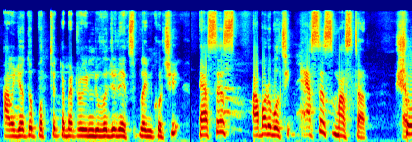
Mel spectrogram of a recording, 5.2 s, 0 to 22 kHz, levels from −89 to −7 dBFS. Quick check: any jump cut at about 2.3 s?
yes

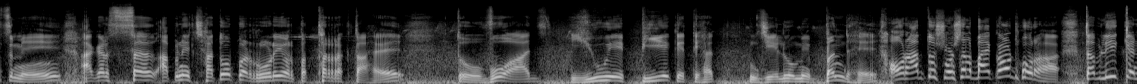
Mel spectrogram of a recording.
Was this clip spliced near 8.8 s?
yes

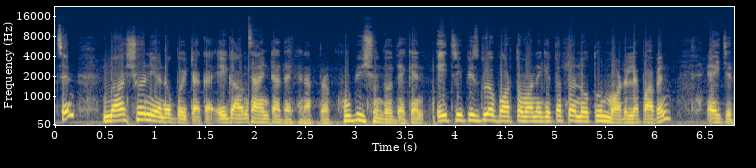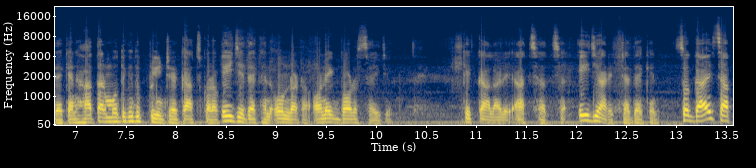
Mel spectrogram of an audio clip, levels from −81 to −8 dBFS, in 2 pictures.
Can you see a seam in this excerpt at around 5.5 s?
no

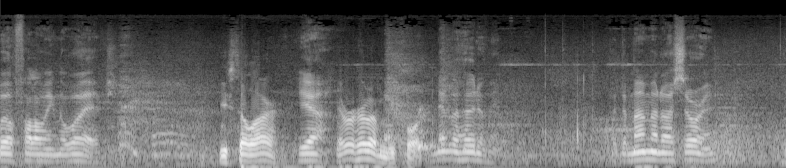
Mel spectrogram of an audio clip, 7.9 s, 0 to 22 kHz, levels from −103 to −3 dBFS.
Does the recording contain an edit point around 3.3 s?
yes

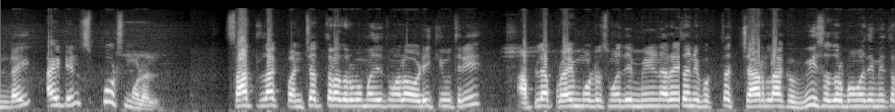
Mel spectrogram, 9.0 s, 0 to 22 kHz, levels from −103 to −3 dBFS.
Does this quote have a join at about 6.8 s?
yes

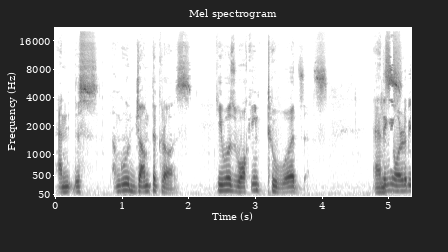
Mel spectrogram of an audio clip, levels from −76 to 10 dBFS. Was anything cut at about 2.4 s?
yes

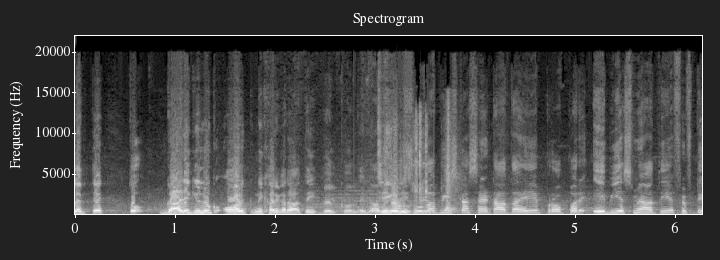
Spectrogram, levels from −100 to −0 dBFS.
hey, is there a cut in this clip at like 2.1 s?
no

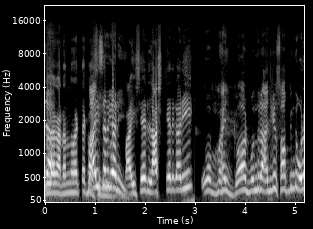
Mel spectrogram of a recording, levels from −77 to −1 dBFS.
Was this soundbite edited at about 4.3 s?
no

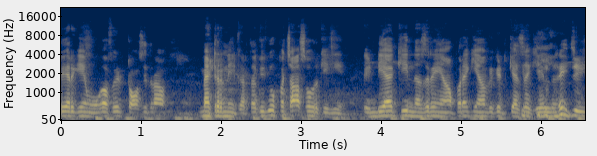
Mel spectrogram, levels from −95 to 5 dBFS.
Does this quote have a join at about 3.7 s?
yes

